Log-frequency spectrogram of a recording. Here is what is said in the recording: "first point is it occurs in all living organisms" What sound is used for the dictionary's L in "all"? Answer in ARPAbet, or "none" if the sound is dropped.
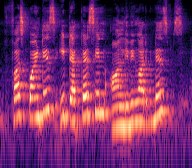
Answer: N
